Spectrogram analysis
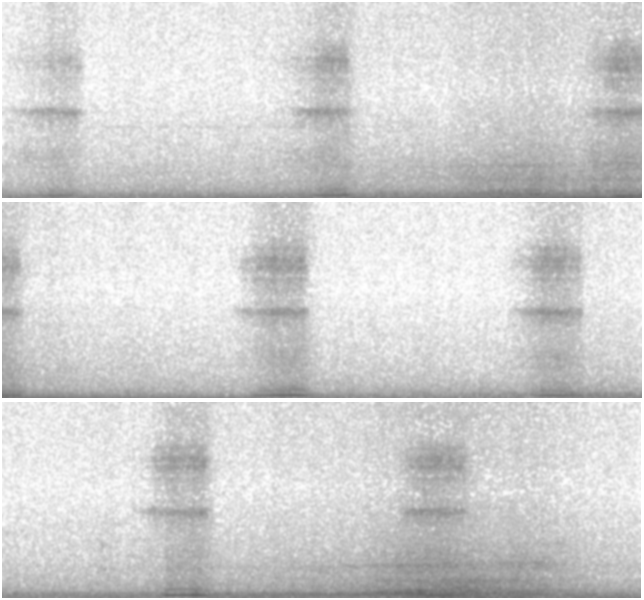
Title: Snoring cat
